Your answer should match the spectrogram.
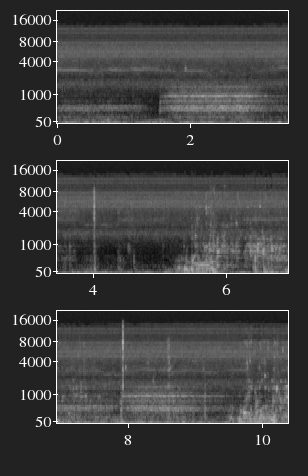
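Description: Underwater gurgling and bubbling from scuba divers on rebreathers, with a short humming drone about a second and a half in and louder bursts of bubbles about five seconds in and at the end.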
